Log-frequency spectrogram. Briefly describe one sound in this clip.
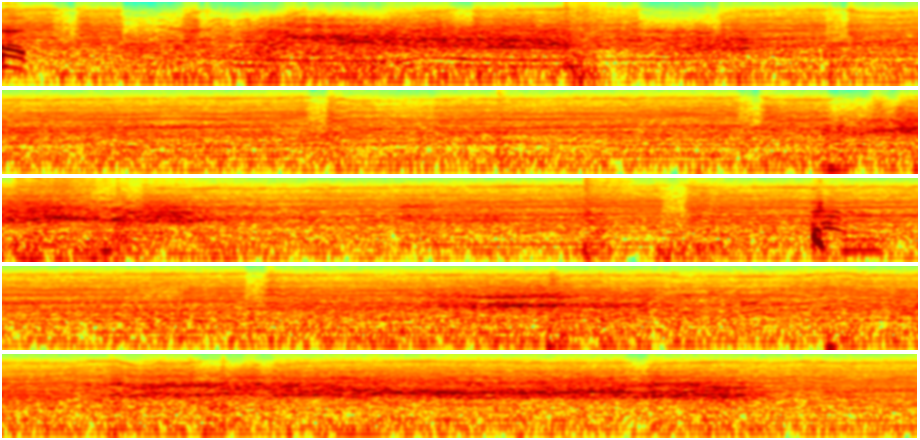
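Tyres screech as cars drift around corners.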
